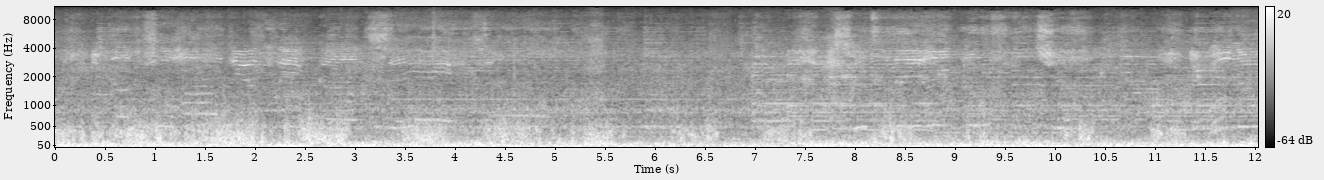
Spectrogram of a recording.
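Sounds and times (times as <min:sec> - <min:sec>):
wind rushing over microphone: 0:00.0 - 0:12.0.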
